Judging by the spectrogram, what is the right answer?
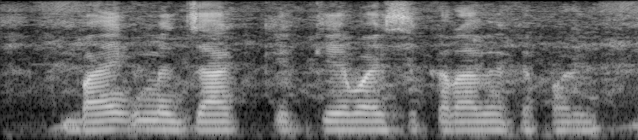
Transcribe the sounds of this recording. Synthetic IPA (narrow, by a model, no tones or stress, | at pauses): bɛ̃ɪŋkmed͡ʒakkːekebaisekəɾabekepəɽi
